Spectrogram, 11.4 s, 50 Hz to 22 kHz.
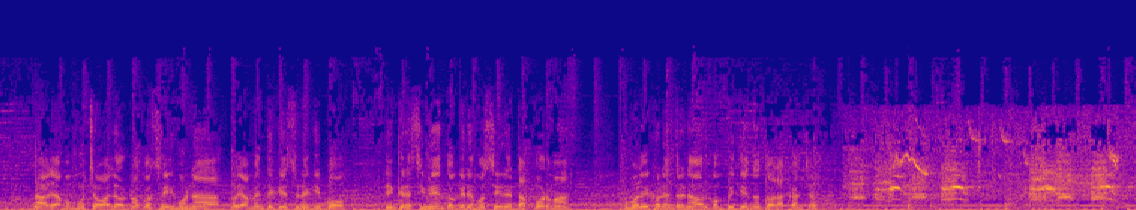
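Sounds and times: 
speech: 0.3 - 8.7
geese honking: 8.4 - 11.3.

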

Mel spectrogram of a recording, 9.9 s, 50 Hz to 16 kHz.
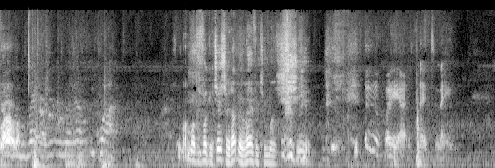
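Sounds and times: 
dog barking: 0.0 - 0.6
speech: 3.8 - 6.6.

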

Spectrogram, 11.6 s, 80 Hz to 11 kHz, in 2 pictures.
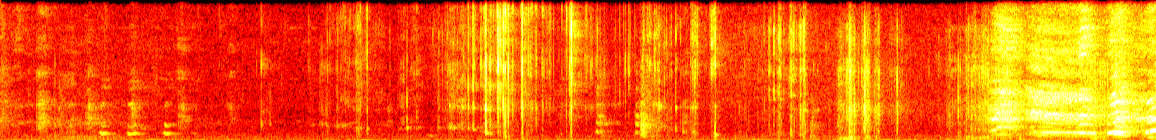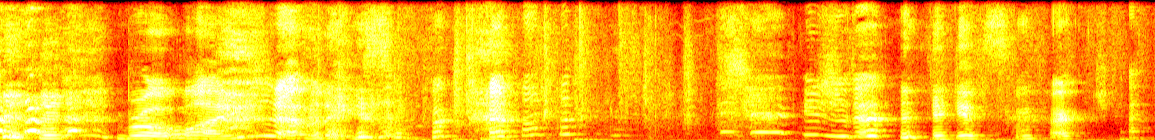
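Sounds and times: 
laughter: 0.0 - 1.2, 5.0 - 10.4
biting and chewing a long crunchy chip: 1.3 - 5.2
speech: 5.9 - 8.4, 9.9 - 11.3.

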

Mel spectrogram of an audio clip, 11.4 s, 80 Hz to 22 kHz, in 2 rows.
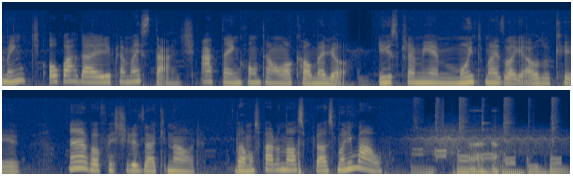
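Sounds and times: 
speech: 0.0 - 11.3
chorus of frogs croaking: 10.0 - 10.9.

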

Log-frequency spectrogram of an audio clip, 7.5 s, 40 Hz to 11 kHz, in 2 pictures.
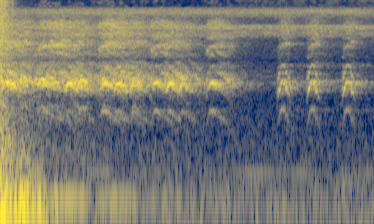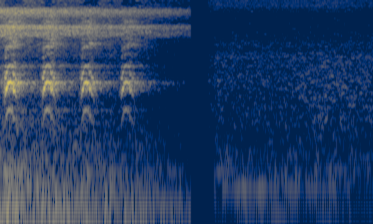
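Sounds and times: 
crows cawing with harsh calls: 0.0 - 5.4.

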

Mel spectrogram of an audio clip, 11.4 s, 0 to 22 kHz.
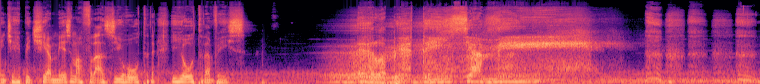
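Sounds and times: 
speech: 0.0 - 3.8, 5.6 - 8.2
person panting on waking from a nightmare: 4.8 - 11.4.

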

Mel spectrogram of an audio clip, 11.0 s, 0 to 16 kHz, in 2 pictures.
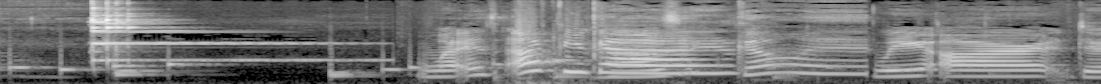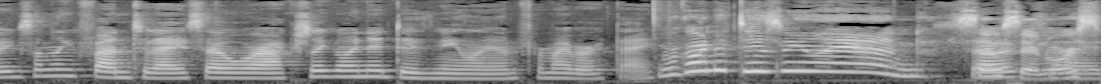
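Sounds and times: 
glasses clinking in a toast: 0.4 - 1.6
speech: 2.1 - 10.9.

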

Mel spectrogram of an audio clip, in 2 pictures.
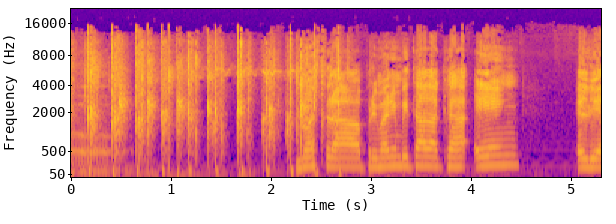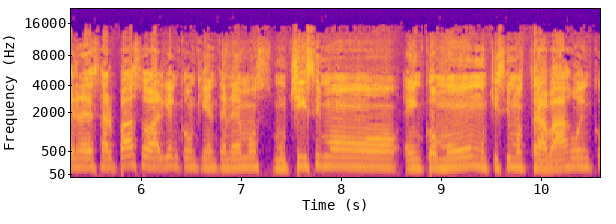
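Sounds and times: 
small group clapping: 0.0 - 3.0
speech: 2.3 - 10.5.

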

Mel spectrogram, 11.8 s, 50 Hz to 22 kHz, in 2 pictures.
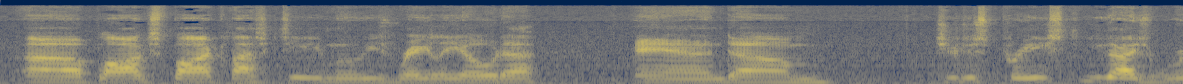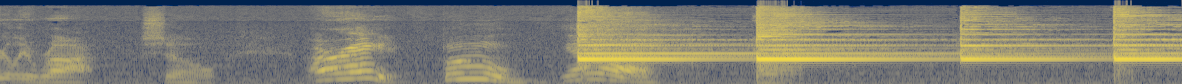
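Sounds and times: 
speech: 0.1 - 9.4
gong being struck: 8.8 - 11.8.

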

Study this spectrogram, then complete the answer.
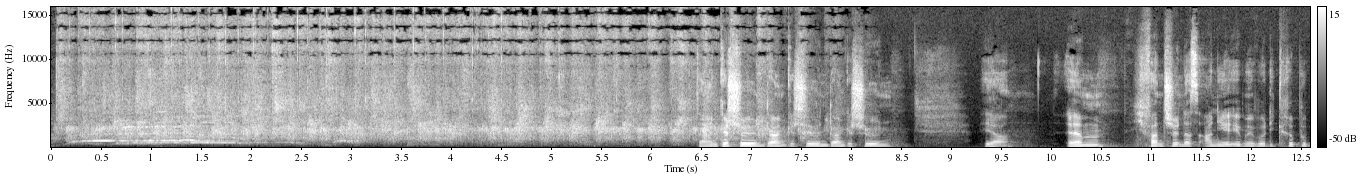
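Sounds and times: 
cheers: 0.0 - 5.4
crowd at a comedy show applauding: 0.0 - 8.4
speech: 6.5 - 8.5, 9.3 - 12.5.

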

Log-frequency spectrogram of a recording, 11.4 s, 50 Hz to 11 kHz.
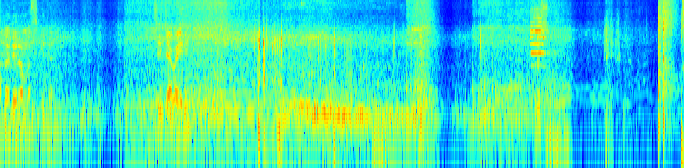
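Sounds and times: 
speech: 0.0 - 1.2, 2.6 - 3.6, 8.9 - 9.6
motorcycle engine passing by: 1.2 - 10.1.

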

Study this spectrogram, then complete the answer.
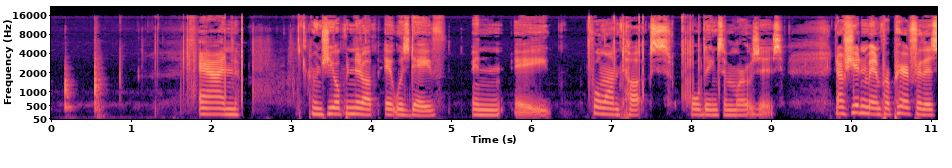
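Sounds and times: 
knocking on a door: 0.1 - 0.7
speech: 1.8 - 2.4, 3.1 - 11.0.

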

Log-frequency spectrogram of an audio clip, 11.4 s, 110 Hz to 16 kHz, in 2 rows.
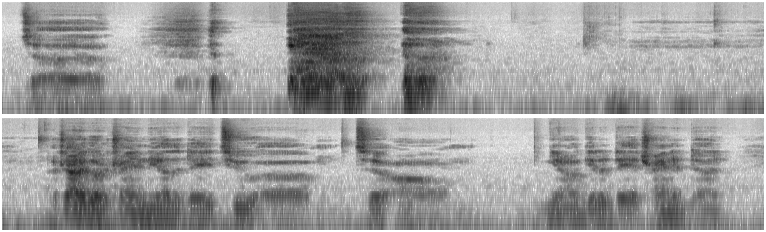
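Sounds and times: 
speech: 0.2 - 3.4, 6.2 - 9.2, 9.8 - 11.2
person clearing throat: 1.5 - 3.4
harsh coughs: 2.2 - 3.4
low rumble: 4.4 - 7.7.

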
